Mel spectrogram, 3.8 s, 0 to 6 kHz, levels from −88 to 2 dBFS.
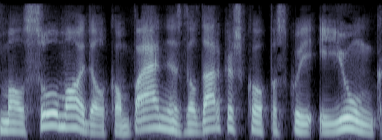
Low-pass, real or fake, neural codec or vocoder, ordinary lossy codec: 5.4 kHz; fake; codec, 16 kHz, 0.3 kbps, FocalCodec; MP3, 32 kbps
